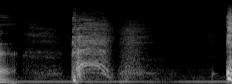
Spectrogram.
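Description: Throat clearing from a tickle in the throat: a few short, rough bursts separated by brief pauses, over a steady low hum.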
